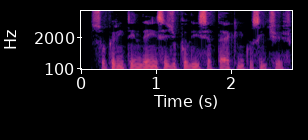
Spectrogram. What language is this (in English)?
Portuguese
